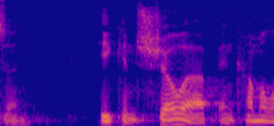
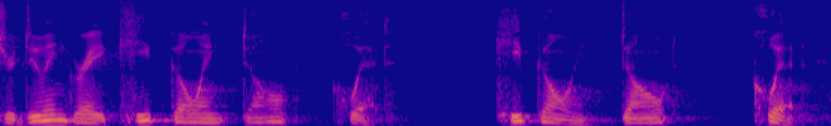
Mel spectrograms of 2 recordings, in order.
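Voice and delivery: soft, close-up, hushed stage whisper; 3 dB quieter than usual. Retelling a story where a pianist encourages a child: imitating a half-whisper. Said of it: "he whispers".

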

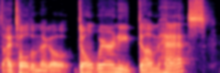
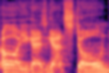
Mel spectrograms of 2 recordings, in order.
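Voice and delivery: put-on mocking, teasing tone. Retelling how dad made fun of them: imitating dad mocking. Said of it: "my dad just made fun of us".

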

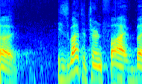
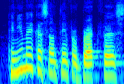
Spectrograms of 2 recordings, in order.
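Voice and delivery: put-on soft, gentle, sweet child voice, pitched up; 5 semitones higher, 5 dB quieter than usual. Pastor retelling his grandkids asking him for breakfast: soft, sweet child voice. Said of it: "a very soft, sweet voice".

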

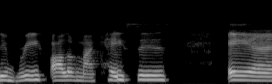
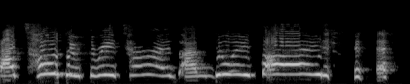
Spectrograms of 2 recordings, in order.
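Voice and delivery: mock very high, slow, drawn-out tearful outburst; 14 semitones higher, 3 dB louder than usual. Retelling bursting into tears when asked how she is: retelling a tearful outburst. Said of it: "I burst out in tears".

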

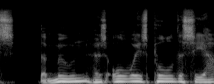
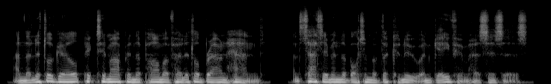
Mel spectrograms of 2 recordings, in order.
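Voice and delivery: usual speaking voice

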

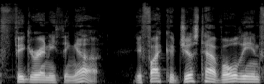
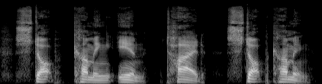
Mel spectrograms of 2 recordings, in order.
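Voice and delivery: mock grave, slow, solemn, insistent delivery; 2 semitones higher than usual. Storyteller acting out a man commanding the tide, imitating a booming, serious voice. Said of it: "in a very booming, very serious voice".

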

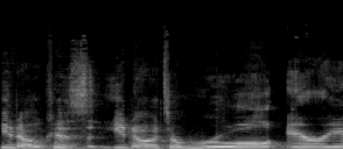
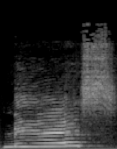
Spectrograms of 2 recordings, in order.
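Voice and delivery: put-on tiny little-kid voice, very high pitch. Imitating how children in a movie call their teacher, little kid voice. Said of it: "hear it in a little kid voice".

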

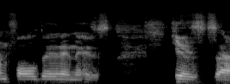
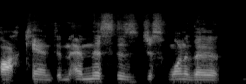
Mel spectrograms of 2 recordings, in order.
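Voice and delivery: plain

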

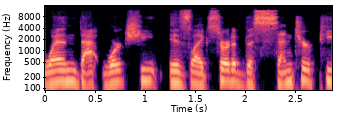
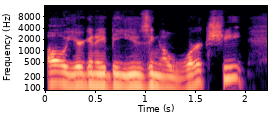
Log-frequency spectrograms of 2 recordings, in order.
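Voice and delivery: negative disapproving tone, lower; 3 semitones lower than usual. Demonstrating how people sound speaking negatively about worksheets, negative tone about worksheets. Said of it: "Sometimes people make it sound like it's a negative thing".

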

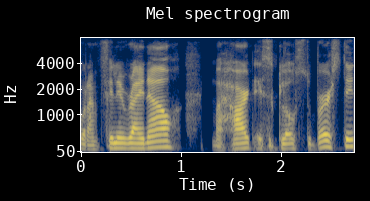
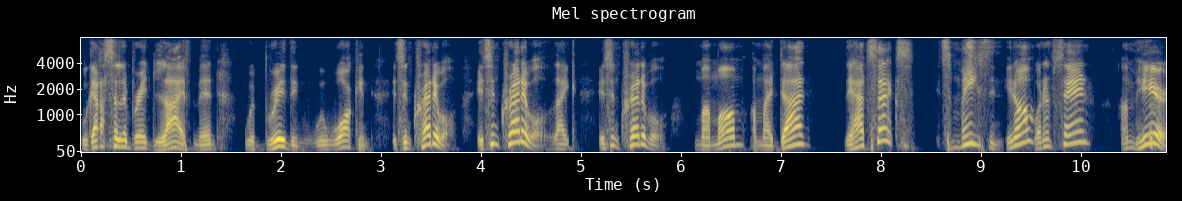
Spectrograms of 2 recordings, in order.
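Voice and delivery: badly done put-on British accent. Performing a speech for someone to guess, as Daniel Kaluuya in a bad British accent. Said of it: "I suck at my British accent".

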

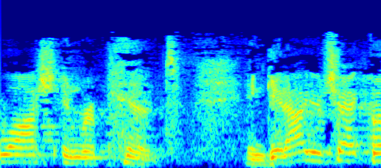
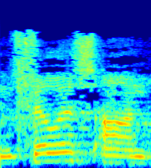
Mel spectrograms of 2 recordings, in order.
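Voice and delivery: ordinary talk

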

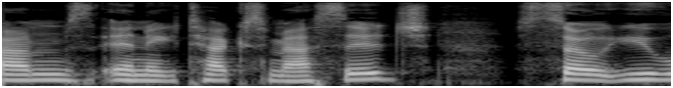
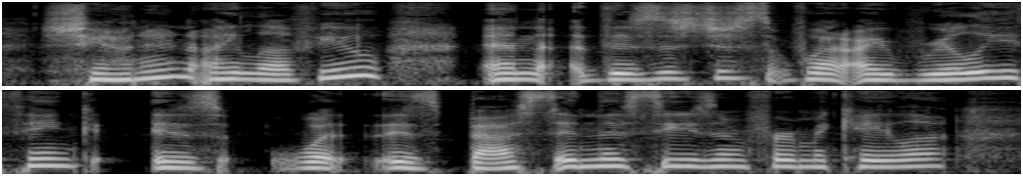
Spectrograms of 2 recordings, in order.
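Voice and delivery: calm, gentle, mild way of speaking; 3 semitones higher than usual. Recounting a phone call with a best friend, Carrie's soft-spoken voice. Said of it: "She's very soft spoken".

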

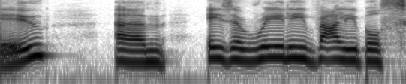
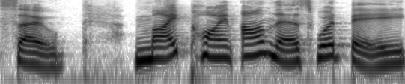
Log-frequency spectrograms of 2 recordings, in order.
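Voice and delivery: really bad, fake put-on American accent. Coaching listeners to state their point directly, demonstrating a bad American accent. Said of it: "that's a really bad American accent".

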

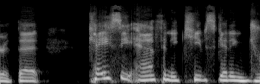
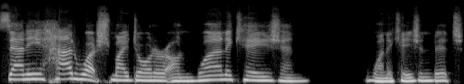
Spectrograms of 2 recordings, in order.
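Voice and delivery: ordinary talk

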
